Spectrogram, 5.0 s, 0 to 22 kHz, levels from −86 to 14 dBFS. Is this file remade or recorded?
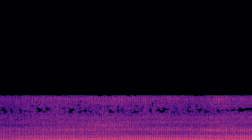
recorded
